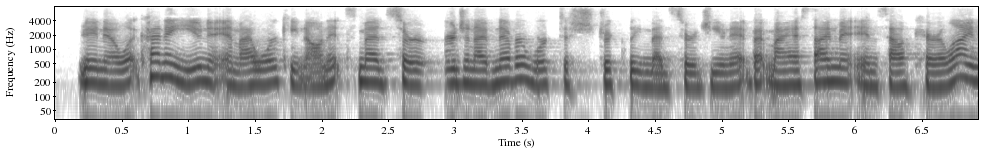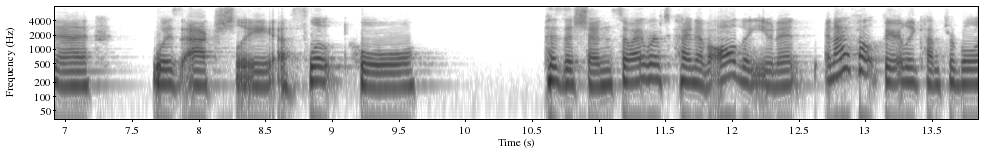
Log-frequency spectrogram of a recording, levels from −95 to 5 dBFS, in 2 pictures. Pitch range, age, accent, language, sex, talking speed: 170-210 Hz, 20-39, American, English, female, 205 wpm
